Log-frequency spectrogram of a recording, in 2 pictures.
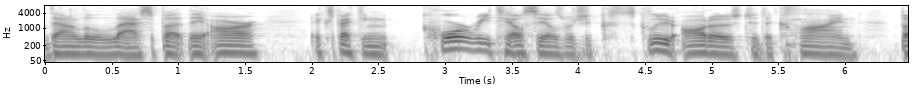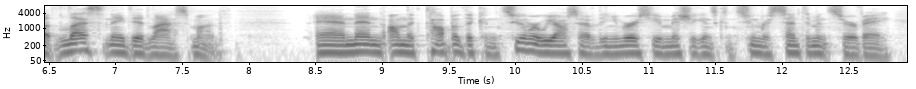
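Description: A man hosting a casual morning market rundown, talking conversationally with frequent restarts and fillers, slightly hoarse from a cold. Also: low voice, a bit bright. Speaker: market news host.

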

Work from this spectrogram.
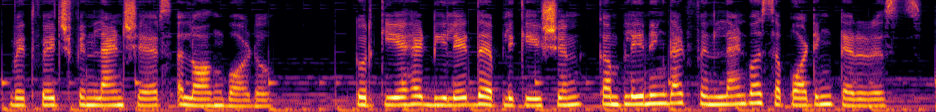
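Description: A woman's voice: medium pitch, a little mellow. A woman with an Indian accent reading a scripted news bulletin as presenter.

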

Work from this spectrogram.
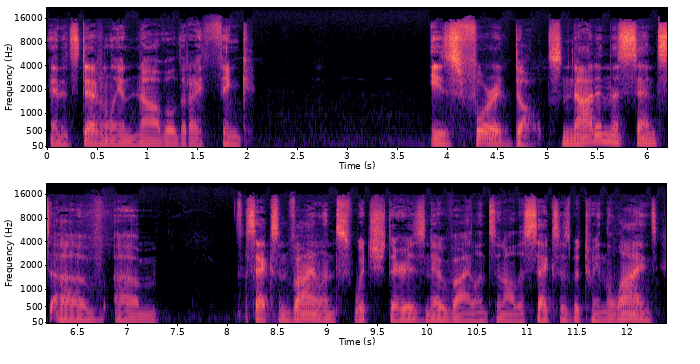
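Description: A man's voice: lowish voice, a little slow, no echo. A middle-aged man co-hosting a podcast, casually discussing literature in an erudite, digressive way full of asides.

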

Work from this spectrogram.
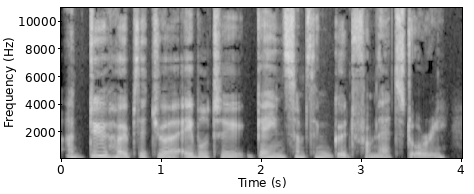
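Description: A middle-aged woman hosting a podcast in a casual, conversational way, gently wishing listeners well and repeating phrases for emphasis. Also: fairly low pitch, moderate pace, creaky, husky, no room sound, studio quality. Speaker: podcast host.

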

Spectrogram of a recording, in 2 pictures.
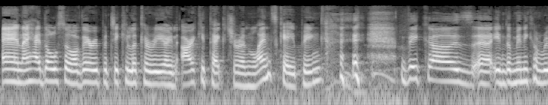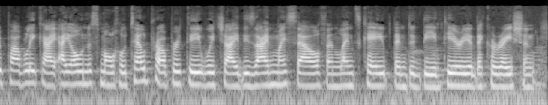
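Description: A woman's voice: mid-range voice, steady tone, normal speed. Woman, reflective and chatty. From Croatia. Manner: reflective and chatty, with occasional laughs and self-corrections. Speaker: guest, film festival director. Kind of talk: relaxed conversational interview.

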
